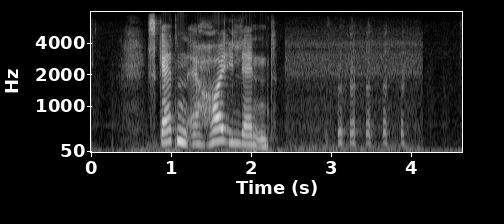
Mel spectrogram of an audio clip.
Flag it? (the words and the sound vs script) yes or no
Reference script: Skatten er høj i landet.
yes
